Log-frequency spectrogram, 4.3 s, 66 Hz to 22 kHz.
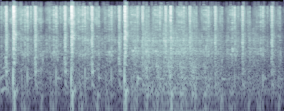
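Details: Stover CT1 1.5 HP hit-and-miss engine with Wico WK magneto, started after having been choked and flooded: sharp firing pops under a second apart with quiet coasting between; running on its own again, normal.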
